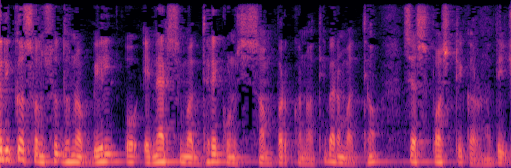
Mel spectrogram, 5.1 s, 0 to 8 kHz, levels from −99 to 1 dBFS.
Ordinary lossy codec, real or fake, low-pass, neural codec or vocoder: none; real; 7.2 kHz; none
